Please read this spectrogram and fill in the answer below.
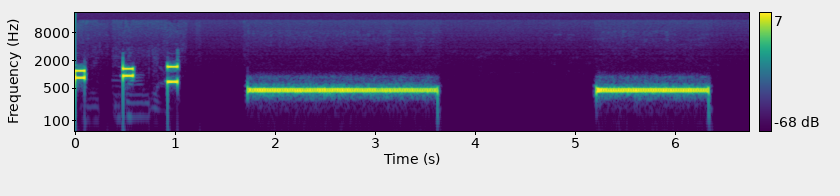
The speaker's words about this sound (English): Let's dial the phone number and hopefully he picks up. Here we go.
